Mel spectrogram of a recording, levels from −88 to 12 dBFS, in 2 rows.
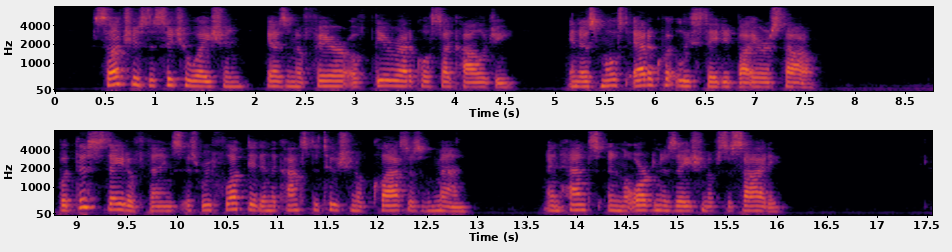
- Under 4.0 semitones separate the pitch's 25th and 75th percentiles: Yes, average, 2.8 semitones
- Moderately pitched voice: Yes, medium, 175 Hz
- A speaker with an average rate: No, slow, 130 wpm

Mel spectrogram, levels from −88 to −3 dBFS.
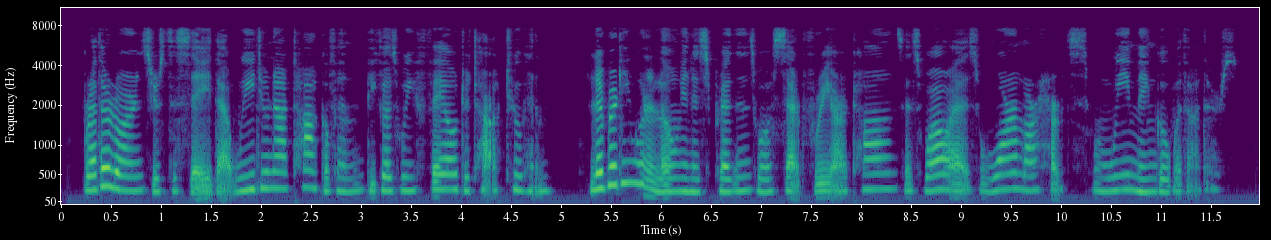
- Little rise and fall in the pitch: Yes, narrow, 2.3 semitones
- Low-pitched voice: No, high, 240 Hz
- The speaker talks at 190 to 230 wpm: Yes, fast, 205 wpm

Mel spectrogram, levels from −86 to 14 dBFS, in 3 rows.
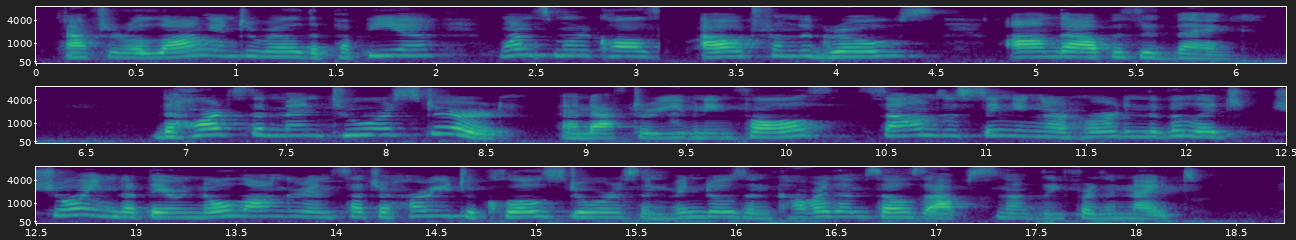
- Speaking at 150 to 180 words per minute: No, average, 190 wpm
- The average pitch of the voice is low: No, high, 240 Hz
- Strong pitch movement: No, average, 4.1 semitones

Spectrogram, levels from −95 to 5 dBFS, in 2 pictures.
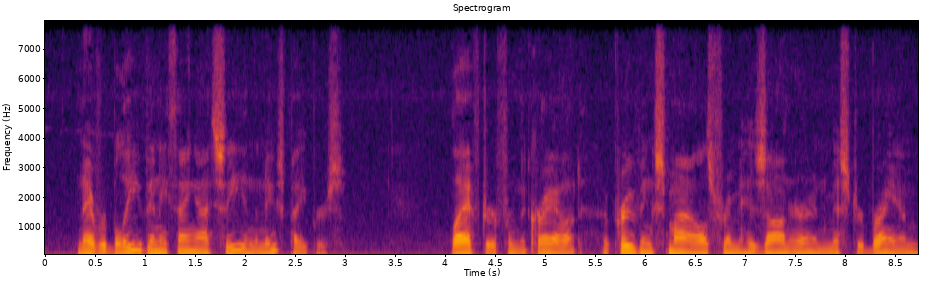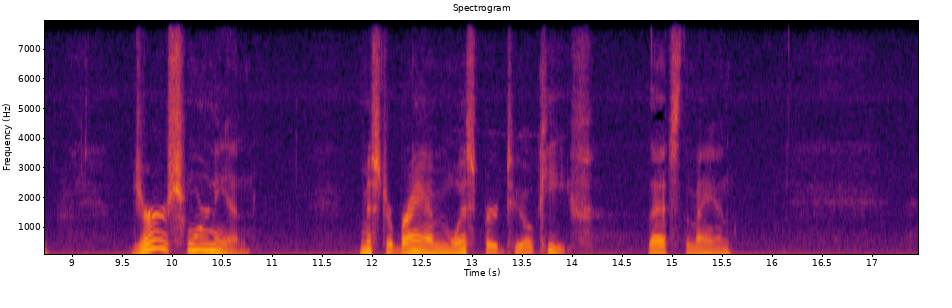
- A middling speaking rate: No, slow, 105 wpm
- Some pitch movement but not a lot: Yes, average, 3.8 semitones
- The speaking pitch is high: No, medium, 145 Hz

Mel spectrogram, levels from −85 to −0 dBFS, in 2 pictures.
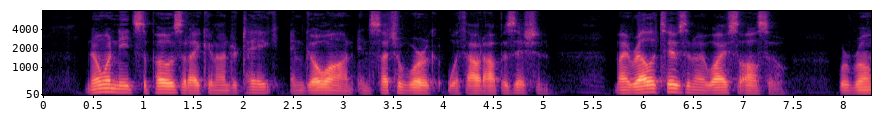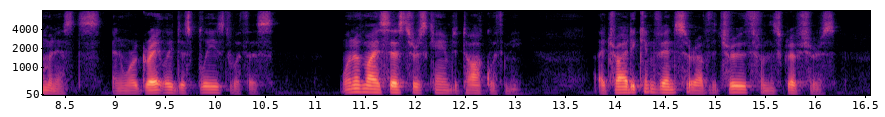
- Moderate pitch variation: Yes, average, 3.1 semitones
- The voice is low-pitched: Yes, very low, 95 Hz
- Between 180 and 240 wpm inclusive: Yes, average, 190 wpm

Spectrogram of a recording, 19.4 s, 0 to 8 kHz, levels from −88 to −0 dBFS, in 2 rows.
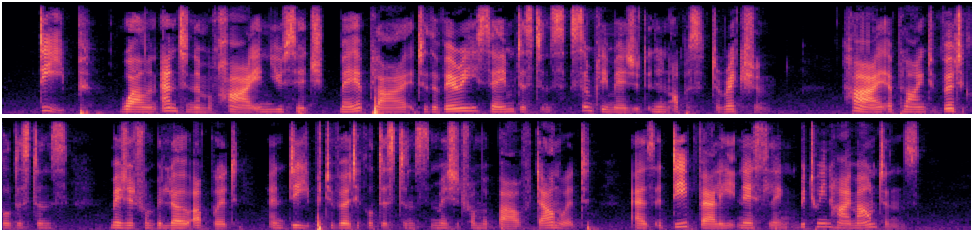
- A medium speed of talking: Yes, average, 145 wpm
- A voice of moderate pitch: Yes, medium, 175 Hz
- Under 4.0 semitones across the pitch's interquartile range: Yes, average, 2.7 semitones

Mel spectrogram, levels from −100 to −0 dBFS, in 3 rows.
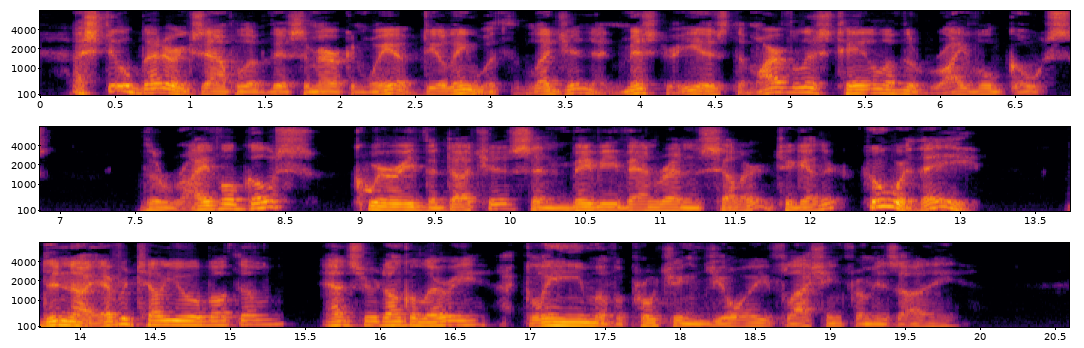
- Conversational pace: Yes, average, 160 wpm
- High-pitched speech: No, low, 110 Hz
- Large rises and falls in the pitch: Yes, wide, 6.2 semitones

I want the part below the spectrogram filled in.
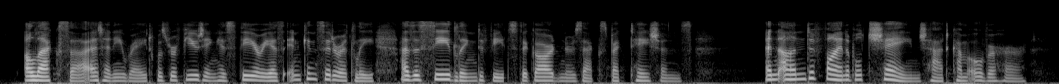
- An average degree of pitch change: Yes, average, 5.0 semitones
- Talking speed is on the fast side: No, slow, 135 wpm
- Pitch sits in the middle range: Yes, medium, 175 Hz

